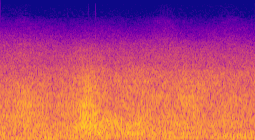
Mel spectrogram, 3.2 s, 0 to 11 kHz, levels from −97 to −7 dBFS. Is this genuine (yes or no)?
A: yes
